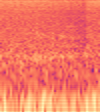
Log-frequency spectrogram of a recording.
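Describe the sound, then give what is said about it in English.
Choppy sea waves from a large southwest swell and a small west swell wash against a sailing boat in a steady, rumbling churn, mixed with wind from the west buffeting the microphone; fairly loud, with no distinct individual splashes. “So we have a large swell from southwest, west-southwest, and a small one from west. So the sea is a bit choppy.”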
